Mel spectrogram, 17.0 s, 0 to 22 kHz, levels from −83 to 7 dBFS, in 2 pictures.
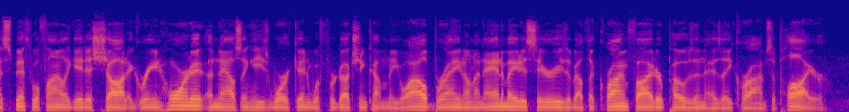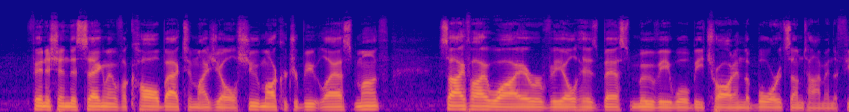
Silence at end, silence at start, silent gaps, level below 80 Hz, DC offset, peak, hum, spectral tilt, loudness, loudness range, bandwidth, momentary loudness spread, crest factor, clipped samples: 0 s; 0 s; none; -48 dBFS; under 0.1%; -2 dBFS; none; -5.5 dB/octave; -22 LUFS; 2 LU; 12 kHz; 7 LU; 20 dB; under 0.1%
